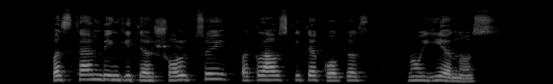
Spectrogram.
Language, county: Lithuanian, Šiauliai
